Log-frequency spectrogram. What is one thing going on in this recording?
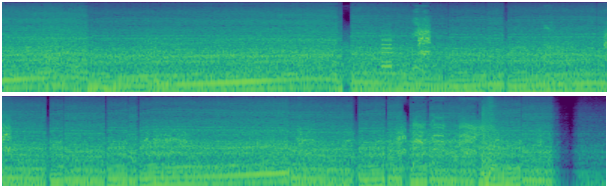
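A pickup truck engine hums as it drives along.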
